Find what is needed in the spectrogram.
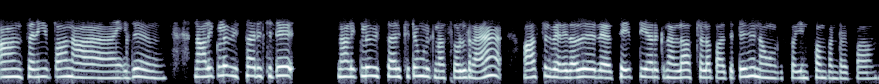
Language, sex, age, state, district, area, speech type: Tamil, female, 30-45, Tamil Nadu, Ariyalur, rural, conversation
